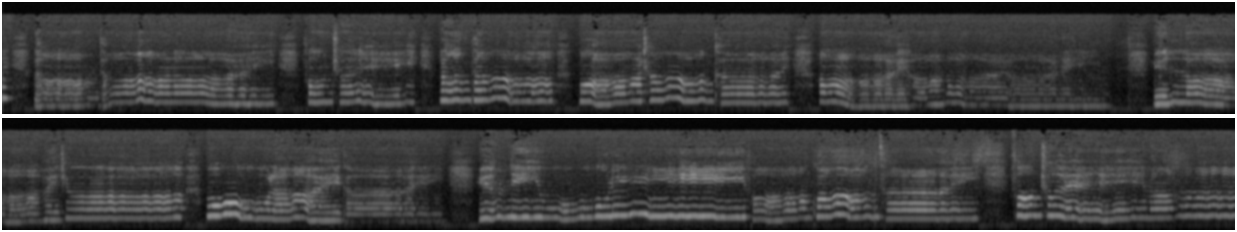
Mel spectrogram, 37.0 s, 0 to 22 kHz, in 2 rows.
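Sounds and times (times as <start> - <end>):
woman singing unaccompanied: 0.0 - 36.9
woman breathing in: 0.2 - 0.5, 4.1 - 4.5, 11.8 - 12.2, 16.7 - 17.2, 21.2 - 21.6, 25.2 - 25.6, 33.2 - 33.6.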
